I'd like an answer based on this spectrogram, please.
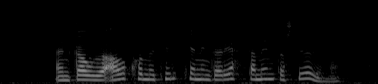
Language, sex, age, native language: Icelandic, female, 50-59, Icelandic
